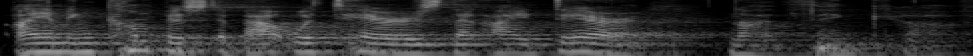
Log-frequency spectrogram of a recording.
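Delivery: ordinary delivery, nothing marked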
